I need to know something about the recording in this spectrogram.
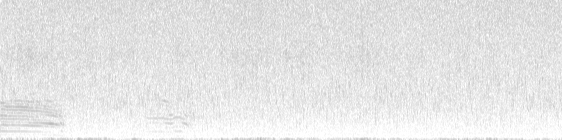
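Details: A wild moose at a salt lick in the Trans-Urals gives a short, nasal, bleating call, then a second fainter one a second later, over steady low wind rumble.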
